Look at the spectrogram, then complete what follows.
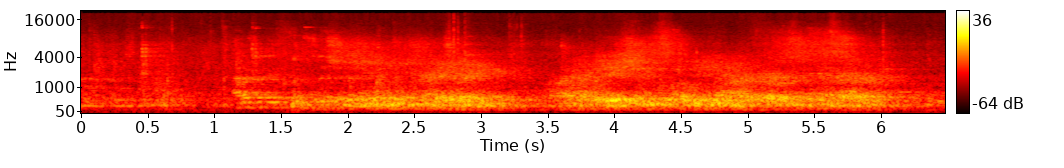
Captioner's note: students recite oath in unison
